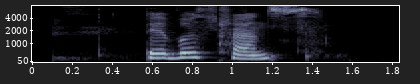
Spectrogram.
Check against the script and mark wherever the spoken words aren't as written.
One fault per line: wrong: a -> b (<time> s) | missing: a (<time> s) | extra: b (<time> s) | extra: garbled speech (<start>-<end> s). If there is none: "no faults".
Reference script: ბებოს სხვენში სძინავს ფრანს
missing: სხვენში სძინავს (0.9 s)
